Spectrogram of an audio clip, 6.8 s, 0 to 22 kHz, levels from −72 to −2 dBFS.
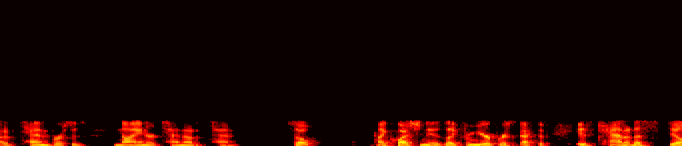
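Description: From start to finish, the speech carries the iLBC codec's signature. Nothing comes through above about 3.8 kHz, so the audio sounds narrowband and muffled. Sibilants lose their edge. Each 20 ms frame is coded on its own, without drawing on the frame before. The damage is plainly audible as a rough, slightly synthetic texture across the whole clip. The band limit and that roughness point to the 15.2 kbps iLBC mode.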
